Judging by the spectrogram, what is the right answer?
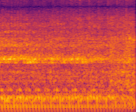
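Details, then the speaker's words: ERF truck with Eaton gearbox after clutch adjustment: steady, even diesel beat with firm low thump, no knocks or misses; healthy running, clutch feedback better; silencer pipe not yet fitted. "sound even better when I get that bit of pipe in the in the silencer box to make it little bit louder got to love that noise"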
